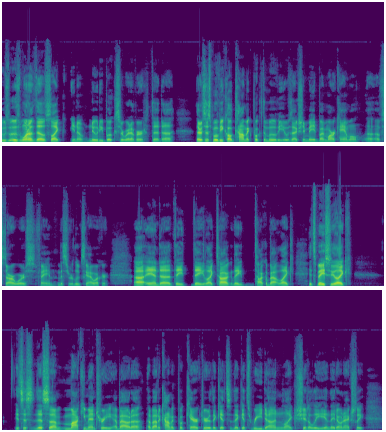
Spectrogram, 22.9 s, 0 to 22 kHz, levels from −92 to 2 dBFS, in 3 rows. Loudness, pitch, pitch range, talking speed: -21 LUFS, 95 Hz, 85-105 Hz, 200 wpm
